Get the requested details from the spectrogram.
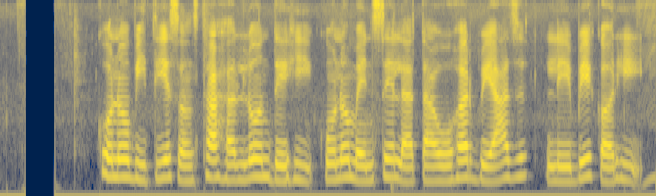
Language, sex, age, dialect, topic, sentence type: Chhattisgarhi, female, 18-24, Northern/Bhandar, banking, statement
